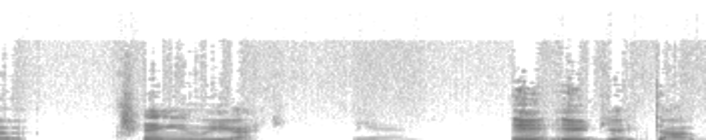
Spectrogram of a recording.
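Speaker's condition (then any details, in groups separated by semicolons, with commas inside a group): Cerebral palsy; from birth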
